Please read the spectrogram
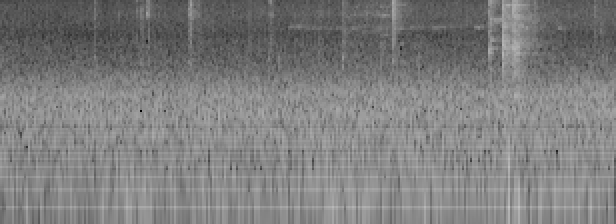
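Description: Faint, steady wind noise in a woodland, with a few light clicks and a brief rustle about five seconds in.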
